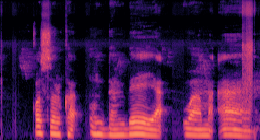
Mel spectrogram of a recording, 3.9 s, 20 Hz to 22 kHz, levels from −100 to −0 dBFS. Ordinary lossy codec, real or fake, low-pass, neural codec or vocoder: none; real; none; none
